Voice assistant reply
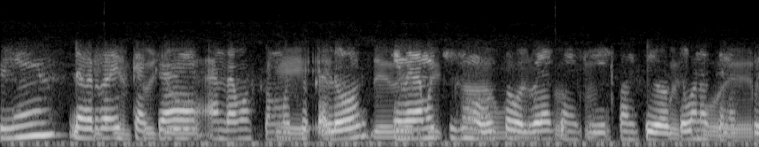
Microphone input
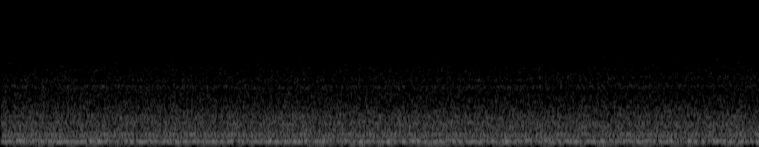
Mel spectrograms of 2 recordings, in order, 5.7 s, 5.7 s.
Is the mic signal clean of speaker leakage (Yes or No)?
Yes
